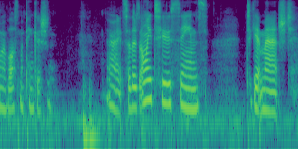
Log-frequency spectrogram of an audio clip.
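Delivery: ordinary delivery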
